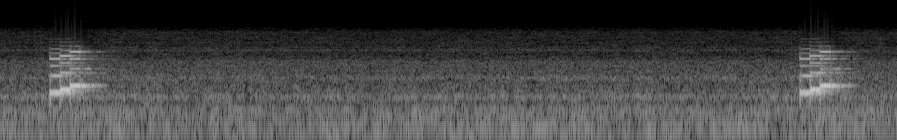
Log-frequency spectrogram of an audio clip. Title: Infusion pump เสียงเครื่องควบคุมการให้สารละลายทางหลอดเลือดดำ Infusion pump Sound VDO MALI CULTURE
